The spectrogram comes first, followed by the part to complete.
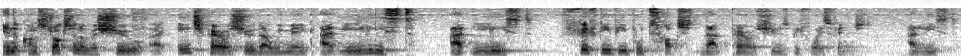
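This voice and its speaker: Speaking at a medium pitch, a man sounds somewhat breathy. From Nigeria, Lagos area. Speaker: luxury shoe brand founder. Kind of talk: motivational talk. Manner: animated.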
